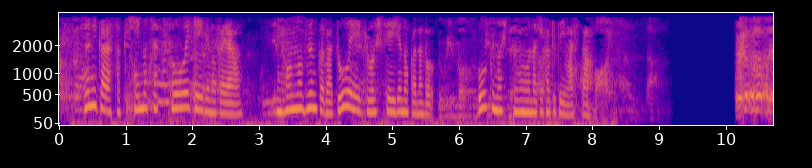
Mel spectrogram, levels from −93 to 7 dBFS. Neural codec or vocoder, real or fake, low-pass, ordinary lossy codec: codec, 16 kHz, 2 kbps, FreqCodec, larger model; fake; 3.6 kHz; MP3, 16 kbps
